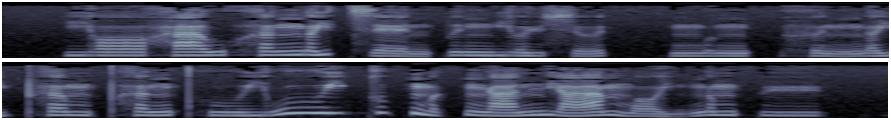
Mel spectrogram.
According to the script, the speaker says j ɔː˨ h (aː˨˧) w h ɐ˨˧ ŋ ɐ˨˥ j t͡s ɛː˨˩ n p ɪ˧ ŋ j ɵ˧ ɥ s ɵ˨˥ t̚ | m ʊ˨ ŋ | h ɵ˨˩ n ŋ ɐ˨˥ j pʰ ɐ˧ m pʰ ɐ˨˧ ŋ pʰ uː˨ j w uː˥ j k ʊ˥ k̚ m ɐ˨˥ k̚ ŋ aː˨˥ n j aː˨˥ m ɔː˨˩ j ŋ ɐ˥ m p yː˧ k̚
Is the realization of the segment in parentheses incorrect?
no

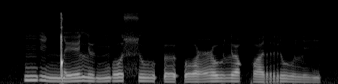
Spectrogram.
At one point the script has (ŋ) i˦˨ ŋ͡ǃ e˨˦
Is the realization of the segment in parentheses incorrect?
no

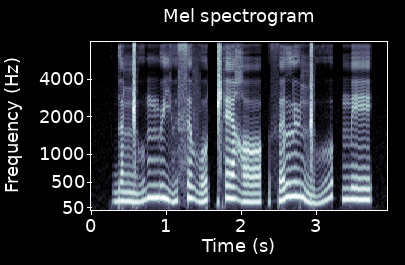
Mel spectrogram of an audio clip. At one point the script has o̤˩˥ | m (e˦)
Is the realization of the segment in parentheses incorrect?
no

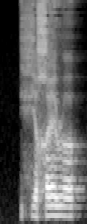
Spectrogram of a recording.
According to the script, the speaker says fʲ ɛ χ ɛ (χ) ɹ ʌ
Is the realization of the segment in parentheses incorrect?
yes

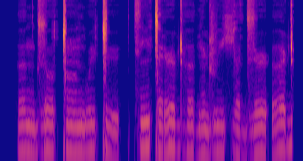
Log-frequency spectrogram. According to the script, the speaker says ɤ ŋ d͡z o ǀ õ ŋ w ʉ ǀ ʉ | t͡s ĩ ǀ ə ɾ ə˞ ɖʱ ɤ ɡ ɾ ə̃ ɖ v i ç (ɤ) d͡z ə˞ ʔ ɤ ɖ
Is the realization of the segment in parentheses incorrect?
no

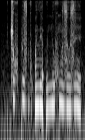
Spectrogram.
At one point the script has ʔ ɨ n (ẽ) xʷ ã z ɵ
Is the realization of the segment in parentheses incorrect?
yes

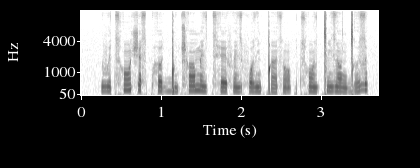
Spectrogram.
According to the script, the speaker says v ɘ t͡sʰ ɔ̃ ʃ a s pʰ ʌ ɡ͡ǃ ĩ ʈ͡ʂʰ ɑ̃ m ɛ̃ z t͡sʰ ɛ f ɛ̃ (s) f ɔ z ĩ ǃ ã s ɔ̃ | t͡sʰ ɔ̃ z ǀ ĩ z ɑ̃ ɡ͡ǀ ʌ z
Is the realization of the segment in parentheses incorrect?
yes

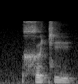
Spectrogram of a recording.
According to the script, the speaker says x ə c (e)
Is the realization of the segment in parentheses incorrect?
yes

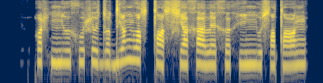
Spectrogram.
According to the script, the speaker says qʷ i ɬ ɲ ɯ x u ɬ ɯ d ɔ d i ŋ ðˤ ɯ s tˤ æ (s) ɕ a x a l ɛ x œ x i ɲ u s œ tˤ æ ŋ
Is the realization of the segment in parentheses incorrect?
no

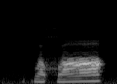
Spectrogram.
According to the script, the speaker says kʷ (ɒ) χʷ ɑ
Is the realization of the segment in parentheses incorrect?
yes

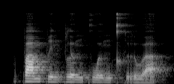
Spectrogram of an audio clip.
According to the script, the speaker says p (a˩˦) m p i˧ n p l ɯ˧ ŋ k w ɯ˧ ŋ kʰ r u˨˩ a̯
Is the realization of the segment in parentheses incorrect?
yes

